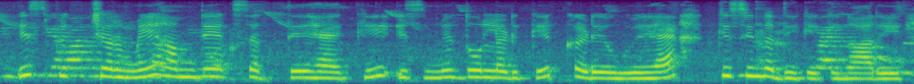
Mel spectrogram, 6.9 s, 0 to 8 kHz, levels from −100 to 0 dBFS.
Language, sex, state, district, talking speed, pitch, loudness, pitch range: Hindi, female, Uttar Pradesh, Shamli, 155 wpm, 245 Hz, -13 LUFS, 215-280 Hz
